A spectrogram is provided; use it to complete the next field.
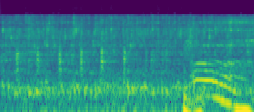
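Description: Water trickles and splashes steadily, like someone peeing in a shower, a continuous stream. Near the end a brief, falling, voice-like tone rises over it.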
